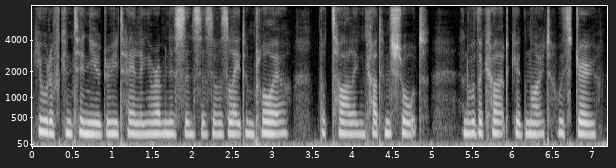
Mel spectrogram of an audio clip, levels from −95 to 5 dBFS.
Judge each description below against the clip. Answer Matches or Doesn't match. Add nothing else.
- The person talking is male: Doesn't match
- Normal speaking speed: Matches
